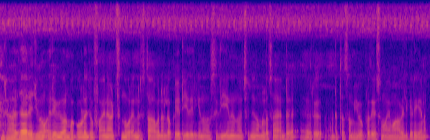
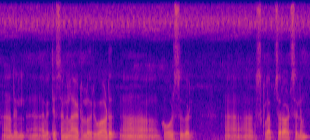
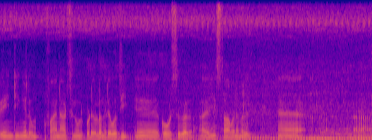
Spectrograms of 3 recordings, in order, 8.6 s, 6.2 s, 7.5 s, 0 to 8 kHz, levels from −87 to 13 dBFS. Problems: background sounds at intervals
